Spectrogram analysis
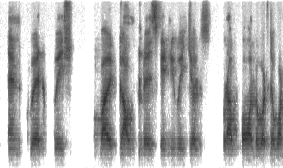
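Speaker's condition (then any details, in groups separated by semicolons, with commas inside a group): Stage IV larynx cancer; lost natural speaking, voice sounded like singing in water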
